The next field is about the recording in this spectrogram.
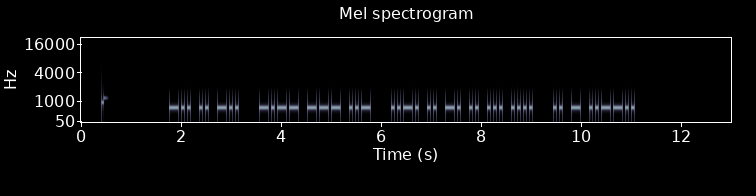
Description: Morse code, heard as a keyed tone, about 19 wpm, 700 Hz. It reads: DID YOU FINISH IT?
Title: Sentences from Top 1200 Words 20wpm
